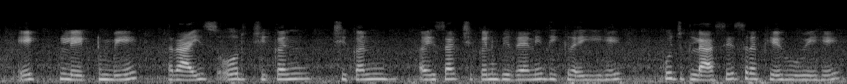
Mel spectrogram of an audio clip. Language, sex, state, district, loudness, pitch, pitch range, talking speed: Hindi, female, Maharashtra, Nagpur, -24 LUFS, 230 Hz, 220-245 Hz, 125 wpm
